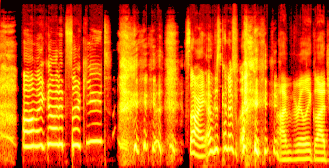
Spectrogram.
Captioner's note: laughing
